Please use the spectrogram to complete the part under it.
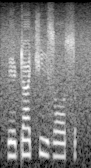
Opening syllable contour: low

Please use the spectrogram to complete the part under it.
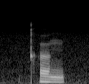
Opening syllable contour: low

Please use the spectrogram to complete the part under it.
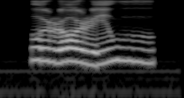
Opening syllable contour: falling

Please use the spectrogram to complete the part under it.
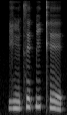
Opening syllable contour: low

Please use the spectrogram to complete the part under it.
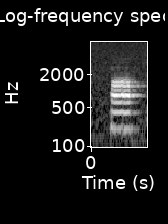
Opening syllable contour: high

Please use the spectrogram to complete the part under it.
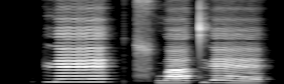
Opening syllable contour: high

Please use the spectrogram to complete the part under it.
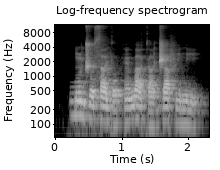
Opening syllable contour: high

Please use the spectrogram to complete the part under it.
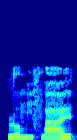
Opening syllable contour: high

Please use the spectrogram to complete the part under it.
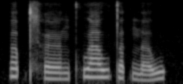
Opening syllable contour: high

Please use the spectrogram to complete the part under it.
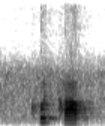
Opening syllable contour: high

